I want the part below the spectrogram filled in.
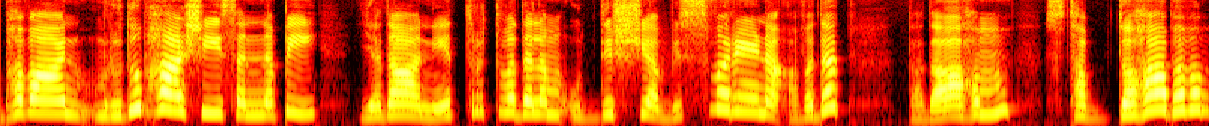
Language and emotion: Sanskrit, surprised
